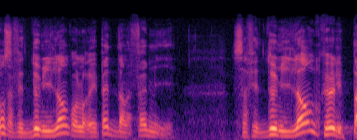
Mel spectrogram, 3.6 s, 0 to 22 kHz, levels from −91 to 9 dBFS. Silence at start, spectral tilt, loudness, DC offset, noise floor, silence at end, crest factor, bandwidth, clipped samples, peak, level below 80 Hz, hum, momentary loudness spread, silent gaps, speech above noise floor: 0 s; -5 dB/octave; -20 LUFS; under 0.1%; -54 dBFS; 0 s; 18 dB; 12 kHz; under 0.1%; -2 dBFS; -58 dBFS; none; 13 LU; none; 35 dB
